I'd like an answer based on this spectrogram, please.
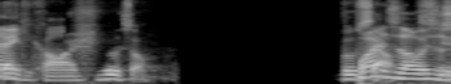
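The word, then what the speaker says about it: Vassell: Oh, it's Vusel. Okay, so I've been pronouncing it wrong. Thank you, Colin. Vusel.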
